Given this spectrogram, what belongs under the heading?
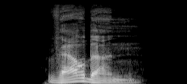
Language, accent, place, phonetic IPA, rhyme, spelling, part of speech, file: German, Germany, Berlin, [ˈvɛʁdɐn], -ɛʁdɐn, Werdern, noun, De-Werdern.ogg
- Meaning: dative plural of Werder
